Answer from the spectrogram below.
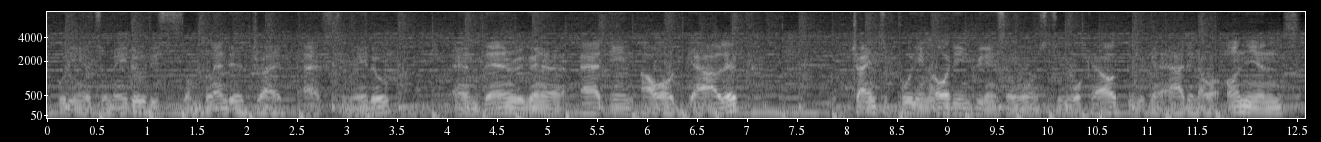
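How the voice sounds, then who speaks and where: Deep-voiced man jokily narrating a recipe over music. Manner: playful, goofy, repeats phrases. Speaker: cooking video narrator. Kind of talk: casual, jokey recipe voice-over. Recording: loud guitar music behind voice. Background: loud plucked guitar music.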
